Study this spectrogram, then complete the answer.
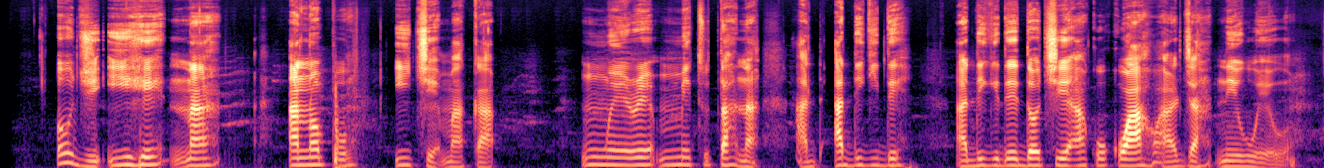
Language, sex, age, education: Igbo, male, 15-29, tertiary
